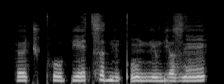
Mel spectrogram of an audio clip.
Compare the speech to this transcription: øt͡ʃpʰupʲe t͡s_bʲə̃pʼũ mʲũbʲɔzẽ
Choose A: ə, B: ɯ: A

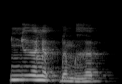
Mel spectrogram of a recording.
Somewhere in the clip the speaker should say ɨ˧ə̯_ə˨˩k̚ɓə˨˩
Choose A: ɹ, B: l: B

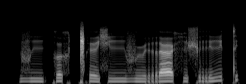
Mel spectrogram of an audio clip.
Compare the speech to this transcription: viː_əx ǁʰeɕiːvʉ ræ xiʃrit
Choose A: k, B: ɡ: A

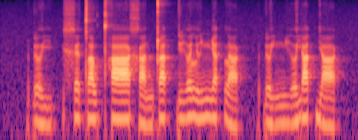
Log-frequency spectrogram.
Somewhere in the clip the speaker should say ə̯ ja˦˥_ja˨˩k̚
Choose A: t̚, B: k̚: A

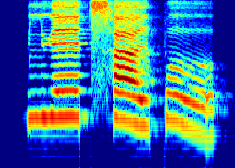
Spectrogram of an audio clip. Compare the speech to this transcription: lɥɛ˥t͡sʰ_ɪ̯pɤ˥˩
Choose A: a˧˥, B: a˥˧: B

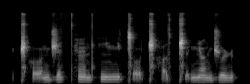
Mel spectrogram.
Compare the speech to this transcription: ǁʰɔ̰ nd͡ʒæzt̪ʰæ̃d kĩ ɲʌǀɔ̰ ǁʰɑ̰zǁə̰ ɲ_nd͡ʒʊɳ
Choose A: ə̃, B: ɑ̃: B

